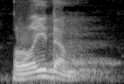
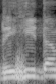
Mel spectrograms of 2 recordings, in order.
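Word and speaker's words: rhythm: نہیں پڑھا جاتا، گوسٹ۔ ریدم، ریدم وزن یا تال، اسے ریدم نہیں پڑھیں گے، ریدم وزن یا تال۔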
